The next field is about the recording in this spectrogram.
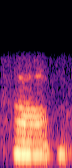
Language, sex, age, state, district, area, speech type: Odia, female, 45-60, Odisha, Sundergarh, rural, conversation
